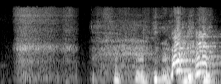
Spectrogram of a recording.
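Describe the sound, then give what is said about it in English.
A dog lets out a quick string of high, yelping barks and whines, fairly loud, after a brief burst of hissy noise. “Will you go talk to the dog?”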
